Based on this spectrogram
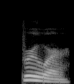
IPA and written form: ˈbruːɚ (brewer)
